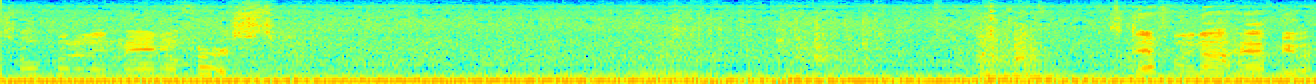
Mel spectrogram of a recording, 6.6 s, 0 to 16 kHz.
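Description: A 1968 Chevrolet C10 pickup, back on the road after thirty years and running rough without its map, gives off a steady loud engine rumble from inside the cab. Someone talks over it now and then.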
